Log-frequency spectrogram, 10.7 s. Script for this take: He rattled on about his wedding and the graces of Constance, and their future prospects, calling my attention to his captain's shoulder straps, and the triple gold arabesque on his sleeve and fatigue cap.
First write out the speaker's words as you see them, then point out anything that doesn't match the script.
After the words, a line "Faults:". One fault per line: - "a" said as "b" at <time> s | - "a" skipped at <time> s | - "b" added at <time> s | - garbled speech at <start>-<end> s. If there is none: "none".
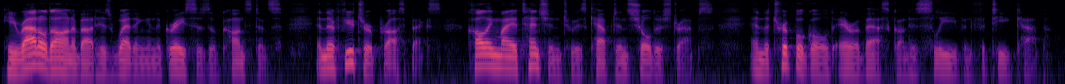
He rattled on about his wedding and the graces of Constance, and their future prospects, calling my attention to his captain's shoulder straps, and the triple gold arabesque on his sleeve and fatigue cap.
Faults:
none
